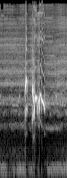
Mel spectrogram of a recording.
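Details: Gacor sooty-headed bulbul, giras and menggaruda style, kept as a master song: a single brief phrase with a sharp high opening note followed by a fast rolling, dipping warble, with a low droning hum behind.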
